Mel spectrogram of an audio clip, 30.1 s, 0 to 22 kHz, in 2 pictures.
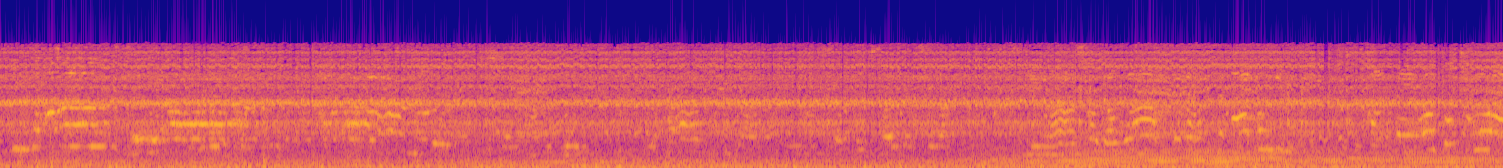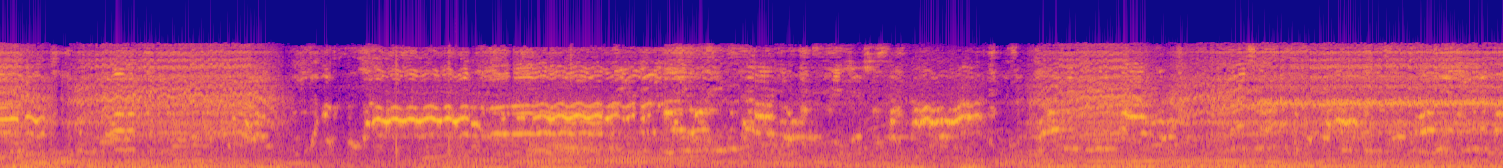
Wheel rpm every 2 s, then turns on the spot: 230, 230, 220, 230, 230, 230, 220, 190, 160, 20, 20, 0, 30, 160, 230.
20-22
